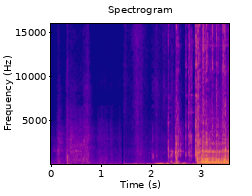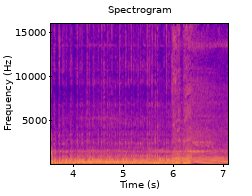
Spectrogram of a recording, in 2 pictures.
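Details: Husqvarna 266XP chainsaw on day two after air-leak repair, running outside: fires up and buzzes, then climbs lazily and reluctantly to high rpm though it idles fine and runs upside down; sluggish acceleration from faulty carburetor.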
